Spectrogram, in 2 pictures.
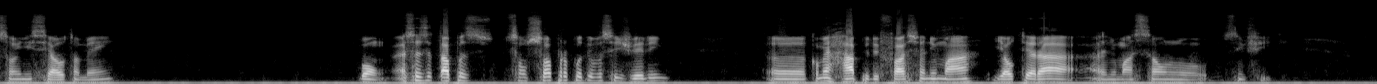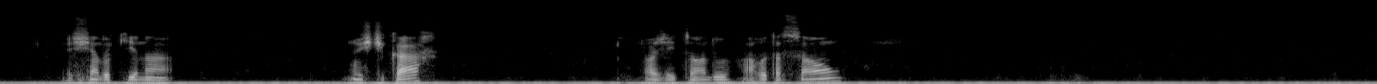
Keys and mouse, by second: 1.1 click, 2.6 click, 4.2 click, 5.1 click, 6.4-7.9 drag, 8.1 click, 9.3-11.0 drag, 12.4 click, 13.2-14.3 drag, 14.9 Right, 17.2 Up, 19.1 click, 20.9-22.0 drag, 22.4-23.7 drag, 25.3-26.4 drag, 26.9-27.5 drag.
